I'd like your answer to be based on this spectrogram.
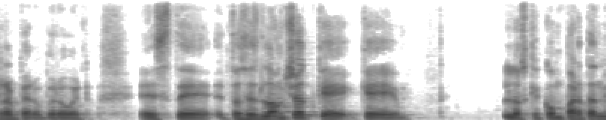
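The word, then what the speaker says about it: LNGSHOT: Sí, no, es, es Longshot, LNG, diagonal, H T, Longshot.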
